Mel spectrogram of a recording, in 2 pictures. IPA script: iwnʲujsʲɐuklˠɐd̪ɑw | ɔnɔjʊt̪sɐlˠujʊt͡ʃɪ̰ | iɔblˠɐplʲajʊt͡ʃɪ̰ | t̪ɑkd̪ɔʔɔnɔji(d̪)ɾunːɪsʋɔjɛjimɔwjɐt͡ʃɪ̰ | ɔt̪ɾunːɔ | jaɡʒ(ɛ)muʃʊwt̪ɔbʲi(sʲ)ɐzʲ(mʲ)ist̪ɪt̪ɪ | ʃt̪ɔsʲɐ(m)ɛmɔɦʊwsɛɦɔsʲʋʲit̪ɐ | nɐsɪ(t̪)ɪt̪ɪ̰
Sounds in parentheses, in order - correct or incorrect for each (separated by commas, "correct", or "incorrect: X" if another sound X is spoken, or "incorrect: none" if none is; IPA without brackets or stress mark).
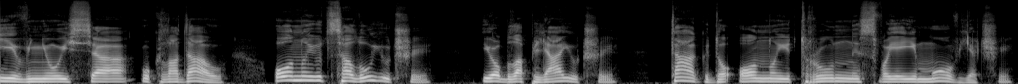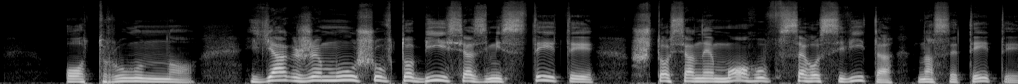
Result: incorrect: t̪, correct, correct, correct, incorrect: n, correct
